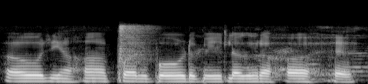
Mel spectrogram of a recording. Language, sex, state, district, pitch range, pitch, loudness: Hindi, male, Uttar Pradesh, Saharanpur, 135-145 Hz, 135 Hz, -12 LUFS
